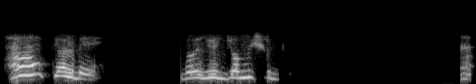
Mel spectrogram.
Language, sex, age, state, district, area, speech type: Bengali, female, 60+, West Bengal, Kolkata, urban, conversation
